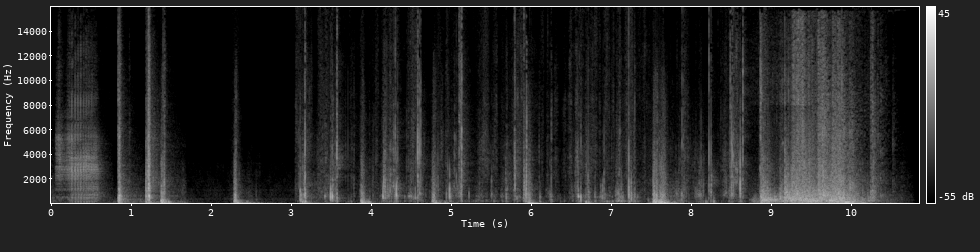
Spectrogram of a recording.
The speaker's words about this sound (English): Did you just knock that shelf over? Nope. Did you? I didn't even touch it.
